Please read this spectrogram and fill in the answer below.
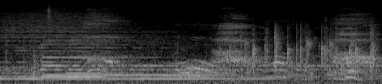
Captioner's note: gasps; applause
